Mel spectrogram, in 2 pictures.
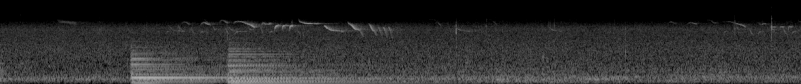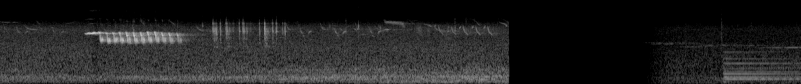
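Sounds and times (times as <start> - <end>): faint high bird chirps: 0.6 - 5.0, 8.8 - 10.0
bird song with rattling trill: 6.9 - 13.1.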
